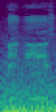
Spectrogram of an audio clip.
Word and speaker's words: beignet: Beignets or the donuts they're pronounced Beignets but they're spelling big Nets in English but but they're so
